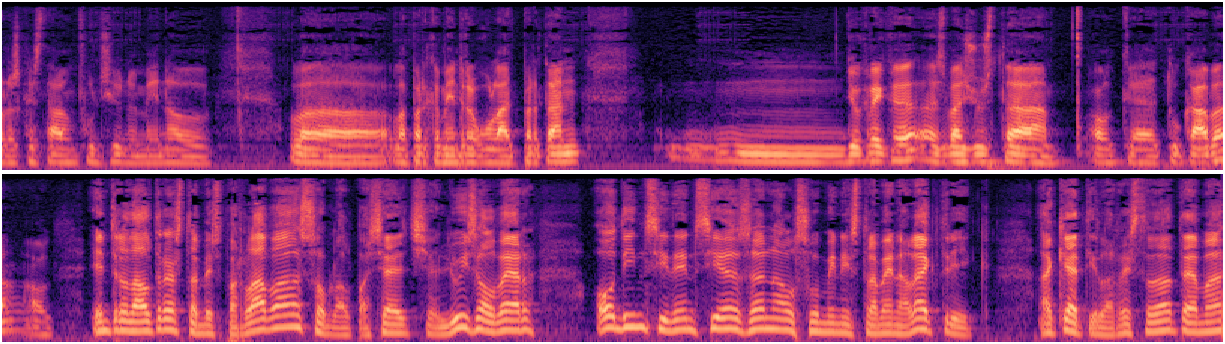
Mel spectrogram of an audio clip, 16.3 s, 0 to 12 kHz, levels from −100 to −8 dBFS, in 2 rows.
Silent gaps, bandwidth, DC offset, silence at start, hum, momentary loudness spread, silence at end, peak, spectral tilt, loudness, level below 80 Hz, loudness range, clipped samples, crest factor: none; 11.5 kHz; under 0.1%; 0 s; none; 14 LU; 0 s; -4 dBFS; -4.5 dB/octave; -24 LUFS; -56 dBFS; 4 LU; under 0.1%; 20 dB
